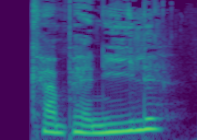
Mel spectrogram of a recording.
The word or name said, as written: kampanile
